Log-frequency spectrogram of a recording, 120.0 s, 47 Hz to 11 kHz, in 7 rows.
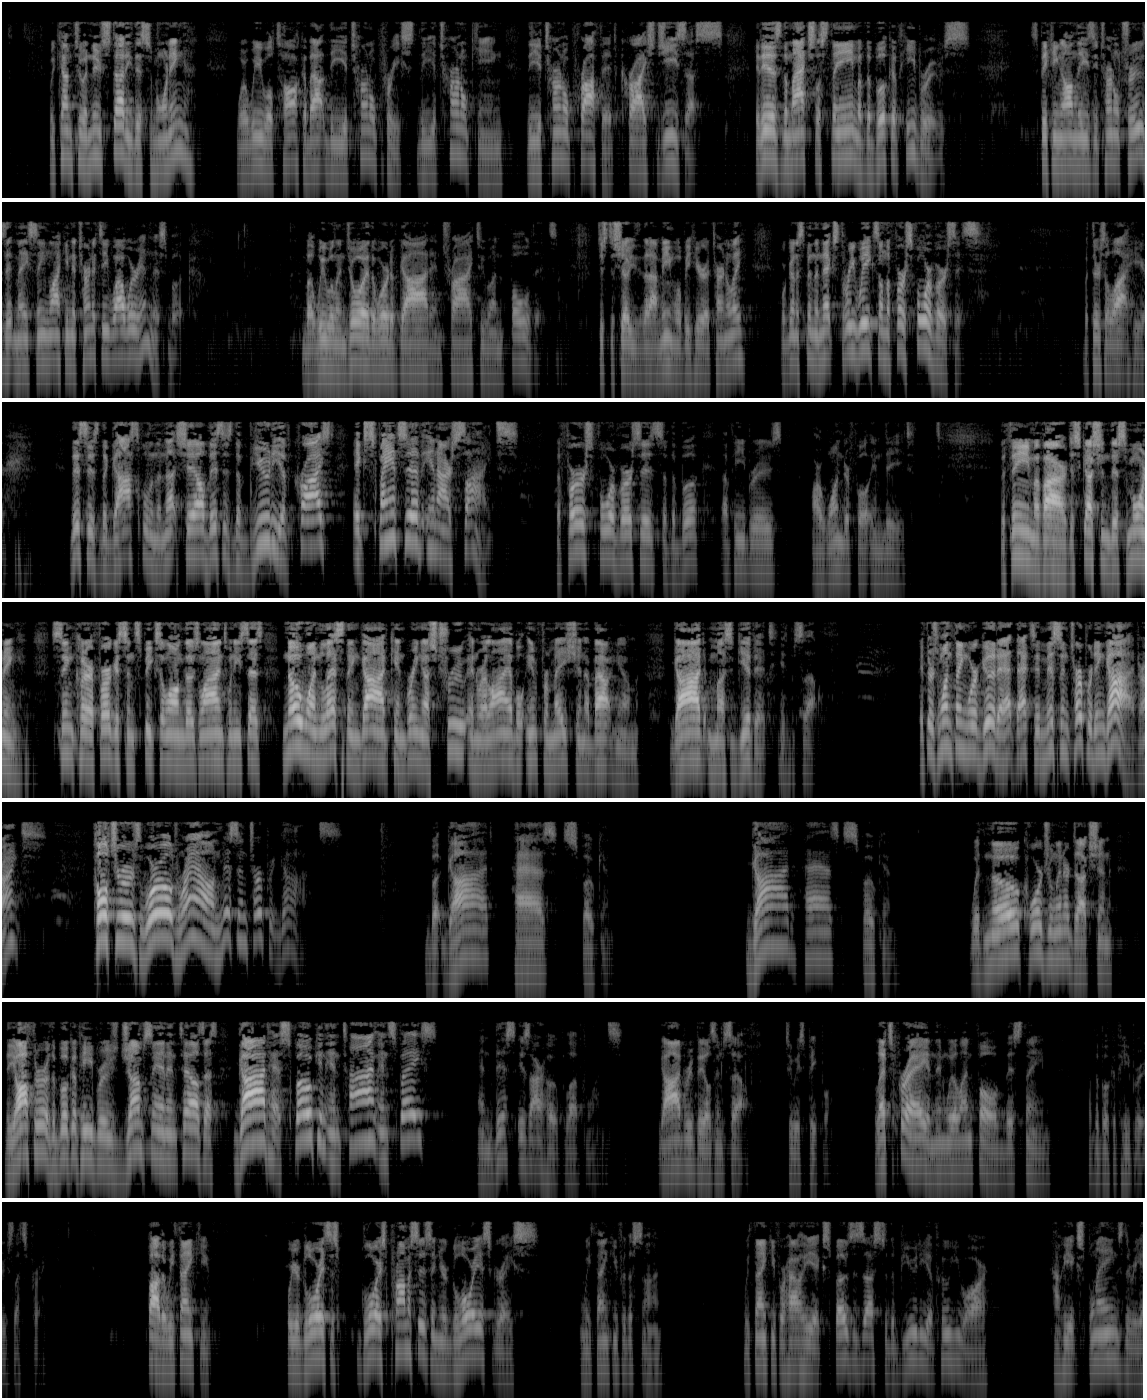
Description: Hebrews 1:1-2 Service Type: Sunday Morning « Which Commission Are We Committed To?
